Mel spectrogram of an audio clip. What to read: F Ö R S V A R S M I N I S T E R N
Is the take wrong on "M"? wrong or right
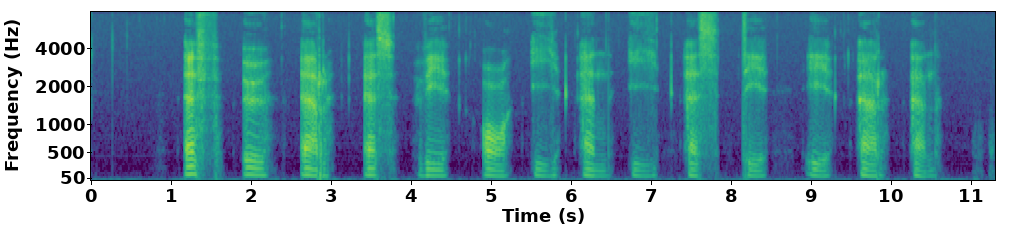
wrong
